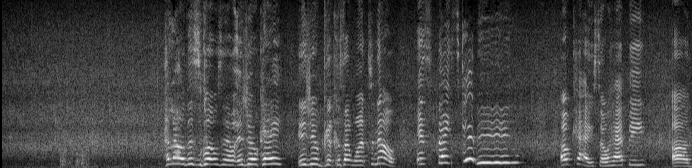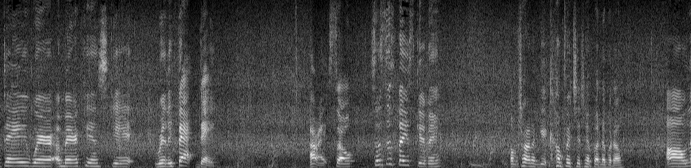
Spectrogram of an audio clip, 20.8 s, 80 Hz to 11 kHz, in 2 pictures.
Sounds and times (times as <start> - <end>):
Speech: 2.5 - 7.8, 8.4 - 13.6, 15.0 - 19.8, 20.4 - 20.7.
